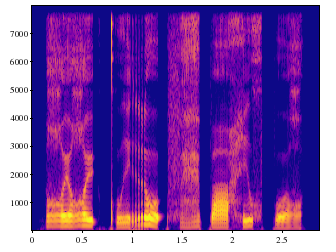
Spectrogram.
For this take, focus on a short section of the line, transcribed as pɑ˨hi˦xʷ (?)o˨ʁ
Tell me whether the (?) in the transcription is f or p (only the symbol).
p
